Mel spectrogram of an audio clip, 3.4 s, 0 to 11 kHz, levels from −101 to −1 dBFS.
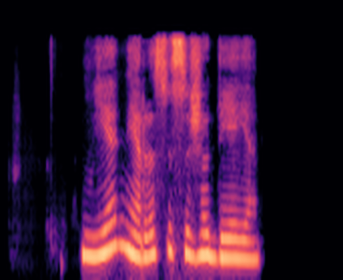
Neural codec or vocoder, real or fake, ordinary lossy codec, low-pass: codec, 16 kHz, 1 kbps, X-Codec, WavLM features, trained on Multilingual LibriSpeech; fake; MP3, 64 kbps; 7.2 kHz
